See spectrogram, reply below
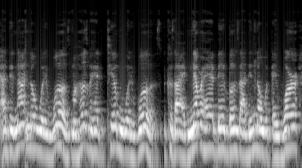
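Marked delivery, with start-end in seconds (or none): none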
